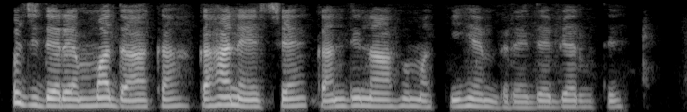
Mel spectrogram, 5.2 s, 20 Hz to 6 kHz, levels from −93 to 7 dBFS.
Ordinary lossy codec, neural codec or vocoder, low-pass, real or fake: AAC, 32 kbps; none; 5.4 kHz; real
